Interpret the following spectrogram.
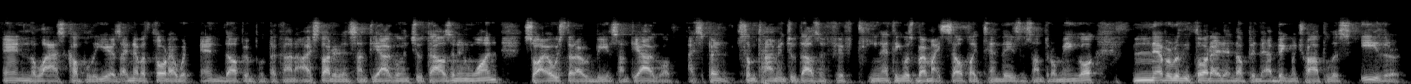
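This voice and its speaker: Man, very deep voice, rapid talk, bright tone, husky, heard from a distance. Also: fairly even intonation. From Romania. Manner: fast-talking, opinionated. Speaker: real estate broker, guest. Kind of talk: casual interview talk.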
